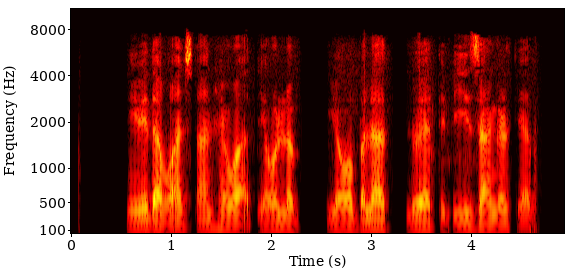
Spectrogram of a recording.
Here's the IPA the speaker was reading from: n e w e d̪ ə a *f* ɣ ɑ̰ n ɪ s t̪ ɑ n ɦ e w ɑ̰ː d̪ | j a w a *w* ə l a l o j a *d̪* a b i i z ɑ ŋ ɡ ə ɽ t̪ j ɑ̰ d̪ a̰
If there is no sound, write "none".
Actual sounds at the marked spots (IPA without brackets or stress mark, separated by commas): f, b, t̪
